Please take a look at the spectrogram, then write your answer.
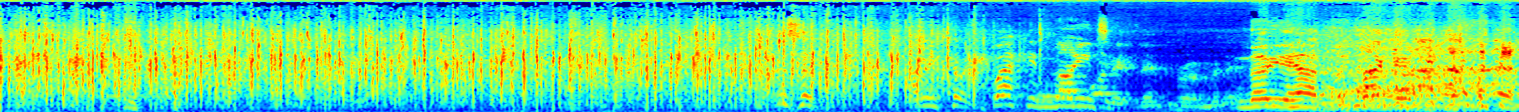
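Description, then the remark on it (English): A studio audience breaks into loud, sustained applause for Lord Such, a dense wash of clapping for several seconds before a voice speaks briefly and the clapping swells again. “I think you deserve a round of applause for that, actually.”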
